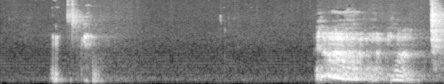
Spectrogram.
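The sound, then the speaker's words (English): Throat clearing in two rough bouts: a short pair of hacking coughs, then after a quiet pause a longer, louder, harsher rasping clear. “I've got to like work through a few throat clearings here.”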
